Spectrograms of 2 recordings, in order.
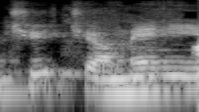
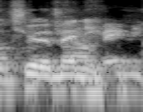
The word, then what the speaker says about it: Tchouameni: I can't pronounce his name. Tchouameni. Oh, Tchouameni.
